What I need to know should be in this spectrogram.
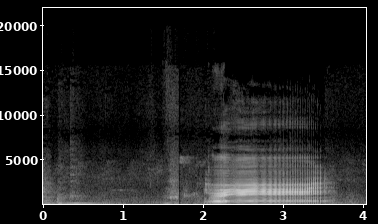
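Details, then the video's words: Village buffalo calf making one rising, nasal bawl of about a second and a half after faint low background murmuring. "cute buffalo funny face sound"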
